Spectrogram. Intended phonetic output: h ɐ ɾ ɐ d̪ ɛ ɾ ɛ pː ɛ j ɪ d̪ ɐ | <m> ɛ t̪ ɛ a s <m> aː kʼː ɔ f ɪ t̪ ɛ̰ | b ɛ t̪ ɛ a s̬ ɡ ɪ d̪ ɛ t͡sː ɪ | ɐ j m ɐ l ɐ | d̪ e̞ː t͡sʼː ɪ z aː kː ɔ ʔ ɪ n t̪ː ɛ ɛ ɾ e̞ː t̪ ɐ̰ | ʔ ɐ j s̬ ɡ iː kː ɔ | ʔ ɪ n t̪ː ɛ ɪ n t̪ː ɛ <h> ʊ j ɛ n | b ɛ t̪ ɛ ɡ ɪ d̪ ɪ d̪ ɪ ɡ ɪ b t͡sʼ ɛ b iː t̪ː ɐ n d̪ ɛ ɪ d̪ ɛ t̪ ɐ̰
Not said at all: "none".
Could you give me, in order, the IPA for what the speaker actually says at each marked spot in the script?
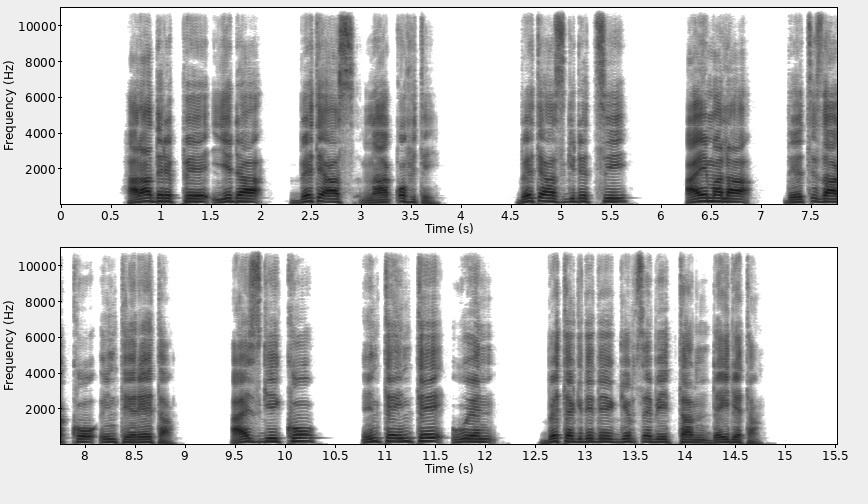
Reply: b, n, h

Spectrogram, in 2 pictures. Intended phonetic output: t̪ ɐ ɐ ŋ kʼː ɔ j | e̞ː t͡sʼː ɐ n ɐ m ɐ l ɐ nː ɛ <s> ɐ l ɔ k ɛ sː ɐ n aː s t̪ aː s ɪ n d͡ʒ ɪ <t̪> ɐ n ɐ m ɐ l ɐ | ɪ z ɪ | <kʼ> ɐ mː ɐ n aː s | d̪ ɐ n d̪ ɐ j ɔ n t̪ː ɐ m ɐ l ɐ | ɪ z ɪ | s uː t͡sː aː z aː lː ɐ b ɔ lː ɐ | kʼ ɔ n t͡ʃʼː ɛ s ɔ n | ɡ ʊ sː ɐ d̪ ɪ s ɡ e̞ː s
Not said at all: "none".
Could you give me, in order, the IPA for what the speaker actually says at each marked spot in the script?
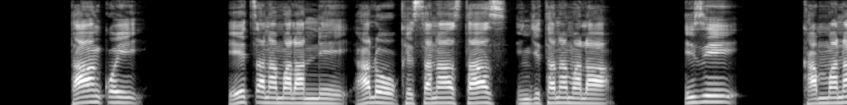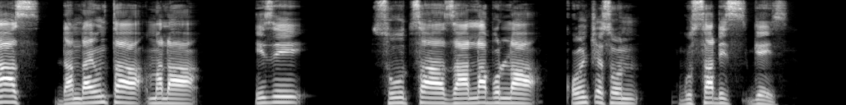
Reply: h, t̪, k

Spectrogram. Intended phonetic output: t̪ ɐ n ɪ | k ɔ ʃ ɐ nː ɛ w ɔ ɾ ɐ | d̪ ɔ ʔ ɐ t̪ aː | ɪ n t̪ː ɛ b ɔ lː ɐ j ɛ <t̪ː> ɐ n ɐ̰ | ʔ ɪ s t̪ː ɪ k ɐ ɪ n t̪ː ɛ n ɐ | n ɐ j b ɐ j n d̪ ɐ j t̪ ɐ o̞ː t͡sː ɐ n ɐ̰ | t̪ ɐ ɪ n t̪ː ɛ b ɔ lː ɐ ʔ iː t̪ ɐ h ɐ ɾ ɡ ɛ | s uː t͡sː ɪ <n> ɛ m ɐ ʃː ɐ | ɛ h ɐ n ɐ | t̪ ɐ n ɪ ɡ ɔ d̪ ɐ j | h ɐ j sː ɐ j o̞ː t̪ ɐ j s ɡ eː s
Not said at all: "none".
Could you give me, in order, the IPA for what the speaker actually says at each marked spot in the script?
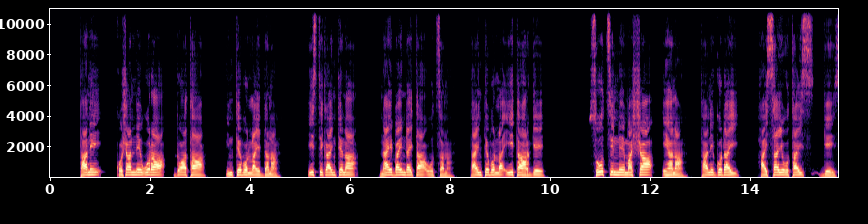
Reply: d̪ː, nː

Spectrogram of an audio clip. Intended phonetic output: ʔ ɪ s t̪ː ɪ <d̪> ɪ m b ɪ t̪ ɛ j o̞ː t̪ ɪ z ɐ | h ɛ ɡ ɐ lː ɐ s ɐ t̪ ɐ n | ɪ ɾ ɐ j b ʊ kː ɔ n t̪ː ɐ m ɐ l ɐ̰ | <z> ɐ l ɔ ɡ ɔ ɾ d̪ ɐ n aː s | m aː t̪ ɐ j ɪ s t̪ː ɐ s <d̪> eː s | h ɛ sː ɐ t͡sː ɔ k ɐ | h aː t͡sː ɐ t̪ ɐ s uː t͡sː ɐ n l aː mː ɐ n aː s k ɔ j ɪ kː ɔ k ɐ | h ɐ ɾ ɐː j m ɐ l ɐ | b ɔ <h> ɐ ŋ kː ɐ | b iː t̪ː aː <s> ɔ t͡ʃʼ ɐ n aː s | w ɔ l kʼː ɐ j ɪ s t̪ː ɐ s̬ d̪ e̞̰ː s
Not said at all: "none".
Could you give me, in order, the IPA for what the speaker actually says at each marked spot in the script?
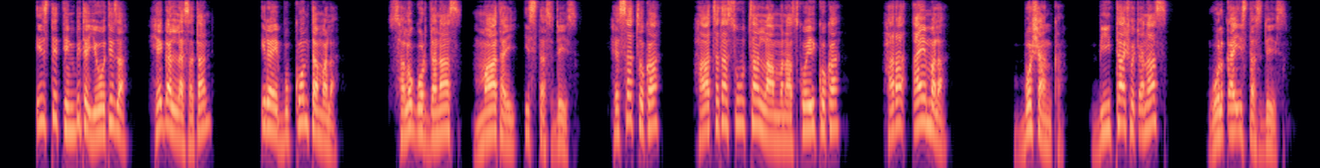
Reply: t̪, s, d̪, ʃ, ʃ

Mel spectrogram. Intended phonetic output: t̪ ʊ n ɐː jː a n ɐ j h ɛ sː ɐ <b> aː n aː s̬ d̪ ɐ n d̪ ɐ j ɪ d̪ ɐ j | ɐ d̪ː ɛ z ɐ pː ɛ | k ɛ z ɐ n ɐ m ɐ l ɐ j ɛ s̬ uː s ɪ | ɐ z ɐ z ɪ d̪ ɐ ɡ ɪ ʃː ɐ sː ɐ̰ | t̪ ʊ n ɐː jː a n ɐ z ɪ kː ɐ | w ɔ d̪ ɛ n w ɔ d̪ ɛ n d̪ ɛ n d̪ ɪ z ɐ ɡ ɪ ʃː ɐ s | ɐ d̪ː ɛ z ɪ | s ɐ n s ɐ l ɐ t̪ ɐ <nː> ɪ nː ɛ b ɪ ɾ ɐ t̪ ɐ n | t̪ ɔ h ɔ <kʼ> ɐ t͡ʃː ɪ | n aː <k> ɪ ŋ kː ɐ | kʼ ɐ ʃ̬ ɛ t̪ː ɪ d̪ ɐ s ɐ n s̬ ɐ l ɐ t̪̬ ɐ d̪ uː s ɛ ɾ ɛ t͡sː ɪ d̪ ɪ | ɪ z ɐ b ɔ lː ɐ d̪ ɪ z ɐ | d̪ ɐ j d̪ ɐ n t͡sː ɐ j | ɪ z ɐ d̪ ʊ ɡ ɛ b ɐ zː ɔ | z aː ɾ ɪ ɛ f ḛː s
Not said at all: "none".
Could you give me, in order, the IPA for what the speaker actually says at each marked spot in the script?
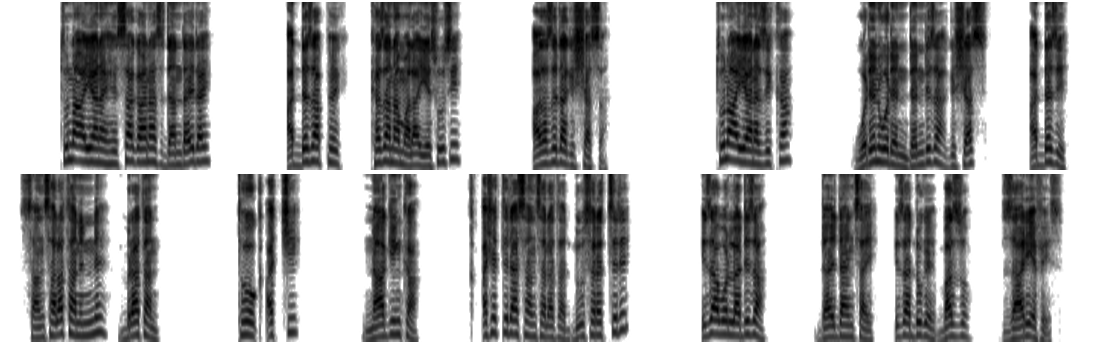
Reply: ɡ, n, kʼ, ɡ

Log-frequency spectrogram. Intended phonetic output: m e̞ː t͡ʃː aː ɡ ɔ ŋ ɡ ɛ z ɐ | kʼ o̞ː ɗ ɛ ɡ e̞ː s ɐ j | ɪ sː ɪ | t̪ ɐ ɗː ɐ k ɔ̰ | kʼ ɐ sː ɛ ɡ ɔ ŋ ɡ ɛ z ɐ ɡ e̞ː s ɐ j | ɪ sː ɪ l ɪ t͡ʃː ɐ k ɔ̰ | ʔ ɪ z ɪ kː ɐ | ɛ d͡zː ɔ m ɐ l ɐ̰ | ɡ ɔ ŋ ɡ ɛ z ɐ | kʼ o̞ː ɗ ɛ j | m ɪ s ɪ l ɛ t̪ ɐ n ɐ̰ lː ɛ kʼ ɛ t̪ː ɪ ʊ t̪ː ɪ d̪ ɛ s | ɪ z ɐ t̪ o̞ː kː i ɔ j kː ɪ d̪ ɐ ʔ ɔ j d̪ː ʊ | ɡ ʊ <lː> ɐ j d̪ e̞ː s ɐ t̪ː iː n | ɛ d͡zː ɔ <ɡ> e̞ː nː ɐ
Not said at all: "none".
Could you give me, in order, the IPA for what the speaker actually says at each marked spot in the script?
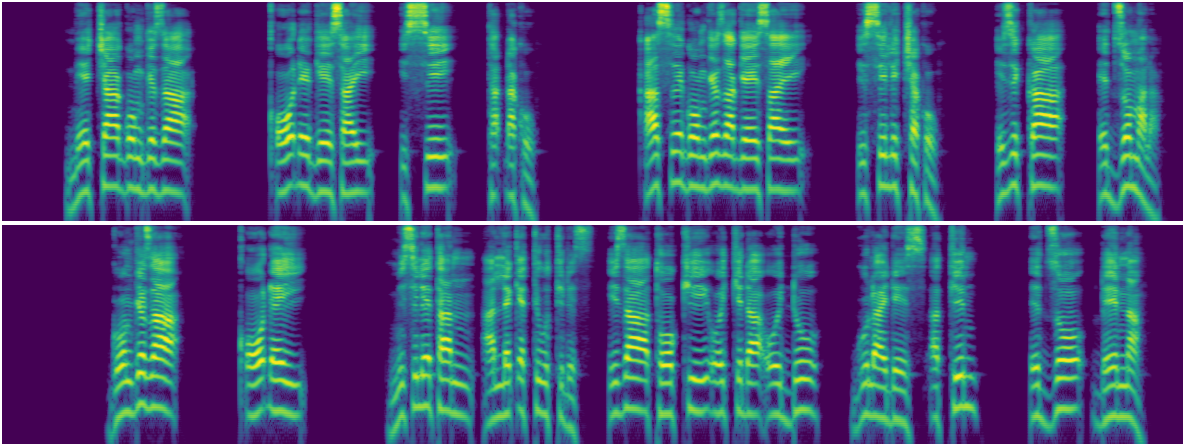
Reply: l, b

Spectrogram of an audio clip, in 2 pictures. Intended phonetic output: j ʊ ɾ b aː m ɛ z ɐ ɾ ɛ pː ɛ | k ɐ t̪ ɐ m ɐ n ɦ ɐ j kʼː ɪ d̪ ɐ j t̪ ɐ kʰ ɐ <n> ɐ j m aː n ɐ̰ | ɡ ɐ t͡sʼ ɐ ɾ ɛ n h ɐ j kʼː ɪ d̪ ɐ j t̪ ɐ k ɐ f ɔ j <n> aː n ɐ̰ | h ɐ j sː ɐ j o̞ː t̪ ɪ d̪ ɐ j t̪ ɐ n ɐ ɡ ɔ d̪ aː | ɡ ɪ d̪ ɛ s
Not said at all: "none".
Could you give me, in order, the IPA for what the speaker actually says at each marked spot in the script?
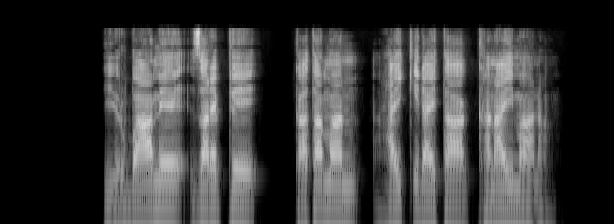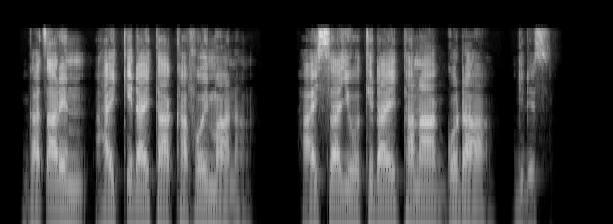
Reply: n, m

